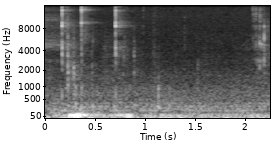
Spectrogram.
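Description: A few light clicks of computer controls in the first second or so, over a low steady background hum.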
